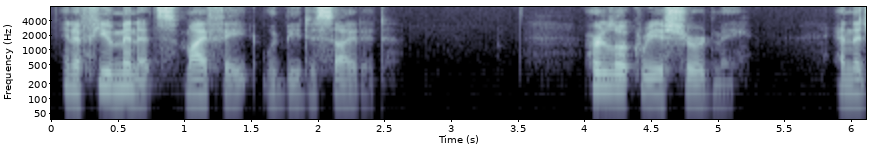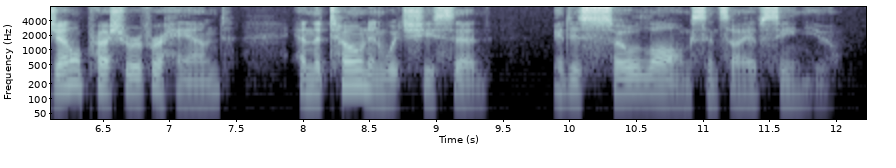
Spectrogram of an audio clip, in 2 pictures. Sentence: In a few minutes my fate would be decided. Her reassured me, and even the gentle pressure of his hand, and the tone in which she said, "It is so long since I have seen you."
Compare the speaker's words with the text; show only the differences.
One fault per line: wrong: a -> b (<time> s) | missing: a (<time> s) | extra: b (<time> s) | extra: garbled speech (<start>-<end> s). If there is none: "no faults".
extra: look (4.1 s)
missing: even (6.0 s)
wrong: his -> her (6.8 s)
